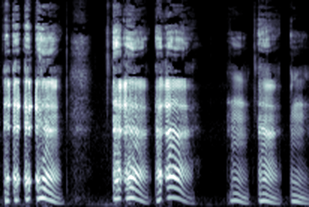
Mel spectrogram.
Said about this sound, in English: That's clear my throat. I'll just do it like a bunch of times to seem like I'm nervous, but I'm not.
